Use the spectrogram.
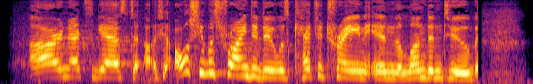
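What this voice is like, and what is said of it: American accent. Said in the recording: “accent is interesting, you know, American.”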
